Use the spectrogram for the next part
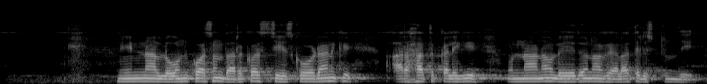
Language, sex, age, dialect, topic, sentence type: Telugu, male, 18-24, Utterandhra, banking, statement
